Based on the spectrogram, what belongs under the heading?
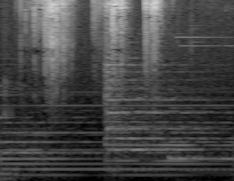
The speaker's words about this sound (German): Er öffnet die Schublade und wirft die Münzen hinein.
